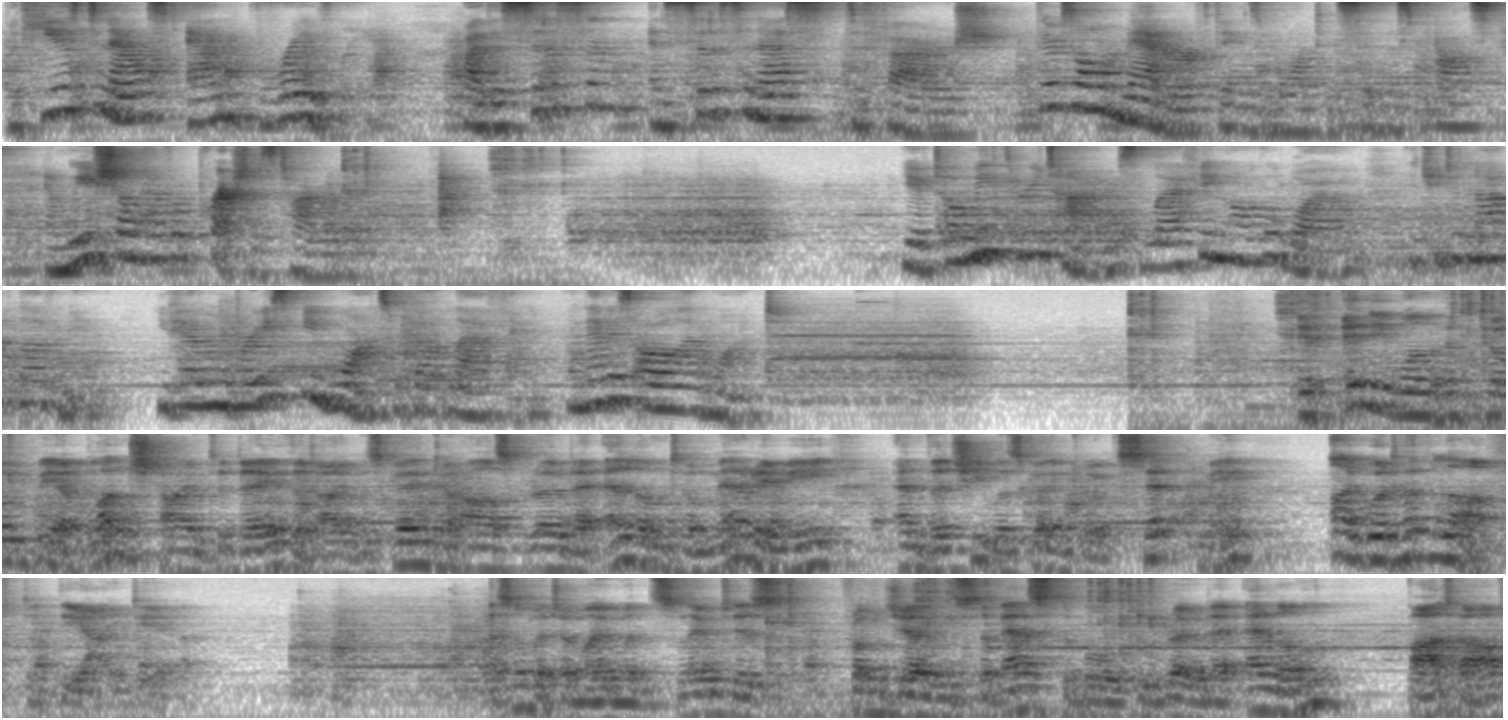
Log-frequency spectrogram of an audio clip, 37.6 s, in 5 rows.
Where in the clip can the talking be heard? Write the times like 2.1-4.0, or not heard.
0.0-9.5, 12.0-18.9, 21.5-31.0, 32.5-37.5.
